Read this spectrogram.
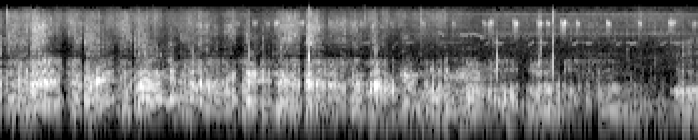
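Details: Lions locked in a fight while hyenas retreat, roaring and snarling in rough, throaty bursts that come about every half second over a steady growl, with faint high whistled sweeps toward the end.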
